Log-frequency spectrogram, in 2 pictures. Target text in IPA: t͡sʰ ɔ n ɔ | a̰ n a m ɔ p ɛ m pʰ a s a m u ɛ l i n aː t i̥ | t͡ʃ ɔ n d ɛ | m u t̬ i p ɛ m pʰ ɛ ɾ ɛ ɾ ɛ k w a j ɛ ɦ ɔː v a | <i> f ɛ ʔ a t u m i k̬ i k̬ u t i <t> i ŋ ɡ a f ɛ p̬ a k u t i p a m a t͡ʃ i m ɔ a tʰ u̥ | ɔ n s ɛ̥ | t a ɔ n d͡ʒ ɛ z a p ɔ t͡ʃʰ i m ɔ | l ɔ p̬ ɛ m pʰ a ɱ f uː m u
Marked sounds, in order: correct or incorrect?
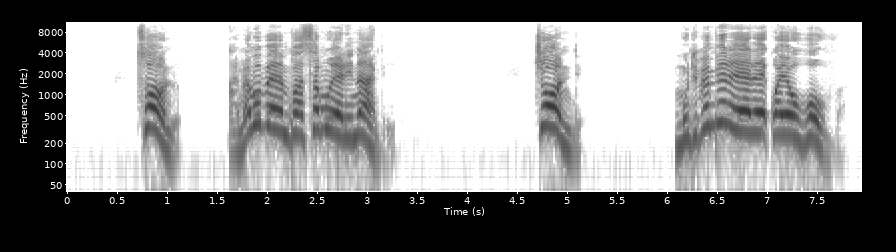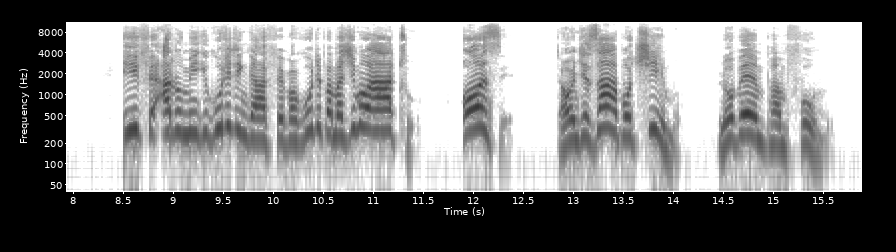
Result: correct, correct

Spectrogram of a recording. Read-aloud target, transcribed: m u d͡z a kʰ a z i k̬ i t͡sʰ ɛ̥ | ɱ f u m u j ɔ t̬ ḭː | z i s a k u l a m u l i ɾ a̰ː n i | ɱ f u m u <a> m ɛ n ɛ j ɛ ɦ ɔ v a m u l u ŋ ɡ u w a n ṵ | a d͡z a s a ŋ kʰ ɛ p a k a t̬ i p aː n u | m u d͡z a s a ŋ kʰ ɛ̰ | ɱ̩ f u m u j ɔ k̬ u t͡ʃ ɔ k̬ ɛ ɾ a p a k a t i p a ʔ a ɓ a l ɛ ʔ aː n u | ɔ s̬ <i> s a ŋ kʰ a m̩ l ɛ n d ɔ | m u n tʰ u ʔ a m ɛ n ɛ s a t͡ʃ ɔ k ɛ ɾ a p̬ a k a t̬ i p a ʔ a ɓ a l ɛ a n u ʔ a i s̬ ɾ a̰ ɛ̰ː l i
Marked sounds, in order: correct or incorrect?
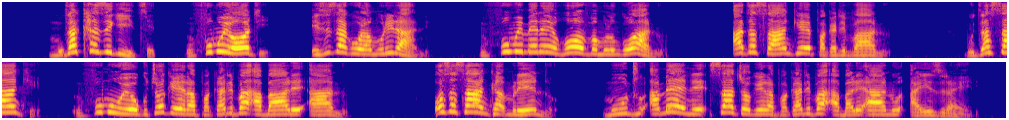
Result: incorrect, incorrect

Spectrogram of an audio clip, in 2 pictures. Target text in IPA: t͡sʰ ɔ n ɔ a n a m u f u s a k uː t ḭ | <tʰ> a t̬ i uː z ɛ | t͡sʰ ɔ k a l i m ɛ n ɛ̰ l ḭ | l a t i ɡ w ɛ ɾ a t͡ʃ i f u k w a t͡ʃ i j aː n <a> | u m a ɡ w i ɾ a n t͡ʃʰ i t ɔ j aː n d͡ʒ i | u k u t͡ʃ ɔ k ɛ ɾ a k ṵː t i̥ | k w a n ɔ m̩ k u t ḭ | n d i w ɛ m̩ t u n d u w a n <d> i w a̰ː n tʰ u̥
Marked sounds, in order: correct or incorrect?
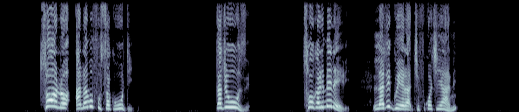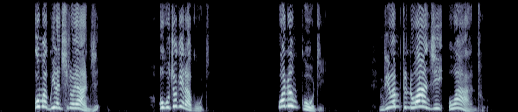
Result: incorrect, incorrect, incorrect

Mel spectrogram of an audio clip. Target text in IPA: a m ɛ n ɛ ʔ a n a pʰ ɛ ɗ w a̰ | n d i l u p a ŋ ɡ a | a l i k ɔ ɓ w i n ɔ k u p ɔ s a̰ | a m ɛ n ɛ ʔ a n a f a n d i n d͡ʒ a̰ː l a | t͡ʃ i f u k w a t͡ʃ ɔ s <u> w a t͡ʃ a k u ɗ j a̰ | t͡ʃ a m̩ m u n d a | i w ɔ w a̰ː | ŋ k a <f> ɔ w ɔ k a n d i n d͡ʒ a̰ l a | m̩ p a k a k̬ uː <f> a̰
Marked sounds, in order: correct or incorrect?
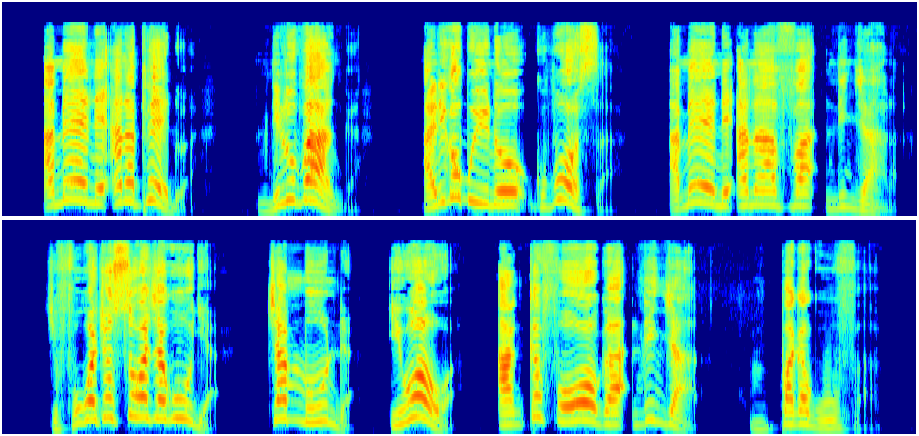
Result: incorrect, correct, correct

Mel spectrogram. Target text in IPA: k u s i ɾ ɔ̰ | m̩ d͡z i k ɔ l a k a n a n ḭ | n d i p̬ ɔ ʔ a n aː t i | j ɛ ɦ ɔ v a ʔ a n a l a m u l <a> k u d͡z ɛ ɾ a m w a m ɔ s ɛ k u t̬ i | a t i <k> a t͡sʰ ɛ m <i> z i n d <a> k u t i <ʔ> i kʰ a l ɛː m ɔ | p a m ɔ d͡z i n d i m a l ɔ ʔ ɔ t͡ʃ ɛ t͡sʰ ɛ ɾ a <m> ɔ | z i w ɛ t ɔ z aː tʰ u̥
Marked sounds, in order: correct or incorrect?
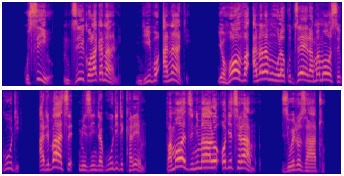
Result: correct, incorrect, correct, correct, incorrect, correct

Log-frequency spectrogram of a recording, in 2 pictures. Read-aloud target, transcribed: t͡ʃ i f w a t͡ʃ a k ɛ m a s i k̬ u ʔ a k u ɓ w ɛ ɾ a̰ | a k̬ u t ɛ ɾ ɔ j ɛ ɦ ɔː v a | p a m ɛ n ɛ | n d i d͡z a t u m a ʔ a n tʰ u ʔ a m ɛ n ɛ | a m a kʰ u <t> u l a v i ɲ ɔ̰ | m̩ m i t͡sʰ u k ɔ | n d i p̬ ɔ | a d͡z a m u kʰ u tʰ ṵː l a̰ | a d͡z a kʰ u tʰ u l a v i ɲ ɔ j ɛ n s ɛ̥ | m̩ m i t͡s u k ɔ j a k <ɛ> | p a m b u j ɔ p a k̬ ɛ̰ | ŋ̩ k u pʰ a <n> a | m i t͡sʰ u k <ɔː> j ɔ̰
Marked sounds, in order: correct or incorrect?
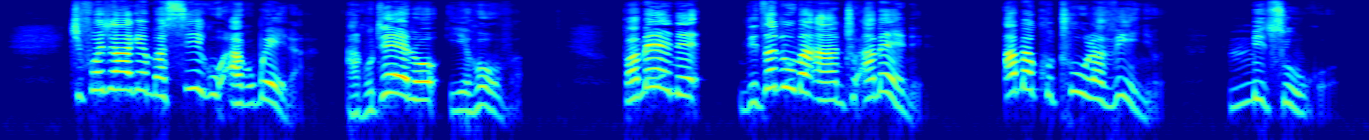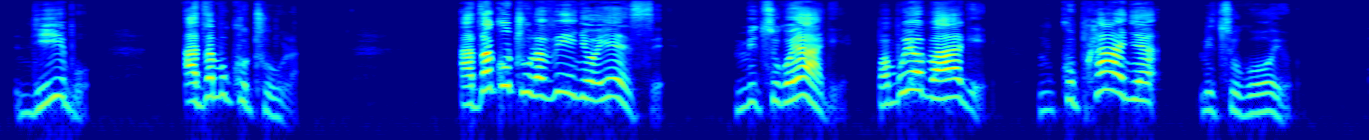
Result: incorrect, correct, incorrect, correct

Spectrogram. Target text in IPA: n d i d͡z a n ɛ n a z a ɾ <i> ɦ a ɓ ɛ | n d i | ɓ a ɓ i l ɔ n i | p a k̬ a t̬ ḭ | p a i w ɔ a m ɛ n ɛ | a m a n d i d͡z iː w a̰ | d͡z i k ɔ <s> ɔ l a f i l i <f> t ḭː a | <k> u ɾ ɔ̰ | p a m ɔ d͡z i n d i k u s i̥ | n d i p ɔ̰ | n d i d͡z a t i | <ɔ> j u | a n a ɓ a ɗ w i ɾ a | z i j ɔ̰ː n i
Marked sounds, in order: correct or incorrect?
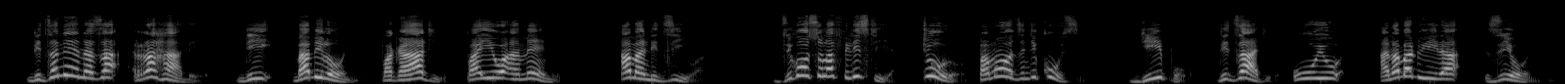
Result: incorrect, correct, incorrect, incorrect, incorrect

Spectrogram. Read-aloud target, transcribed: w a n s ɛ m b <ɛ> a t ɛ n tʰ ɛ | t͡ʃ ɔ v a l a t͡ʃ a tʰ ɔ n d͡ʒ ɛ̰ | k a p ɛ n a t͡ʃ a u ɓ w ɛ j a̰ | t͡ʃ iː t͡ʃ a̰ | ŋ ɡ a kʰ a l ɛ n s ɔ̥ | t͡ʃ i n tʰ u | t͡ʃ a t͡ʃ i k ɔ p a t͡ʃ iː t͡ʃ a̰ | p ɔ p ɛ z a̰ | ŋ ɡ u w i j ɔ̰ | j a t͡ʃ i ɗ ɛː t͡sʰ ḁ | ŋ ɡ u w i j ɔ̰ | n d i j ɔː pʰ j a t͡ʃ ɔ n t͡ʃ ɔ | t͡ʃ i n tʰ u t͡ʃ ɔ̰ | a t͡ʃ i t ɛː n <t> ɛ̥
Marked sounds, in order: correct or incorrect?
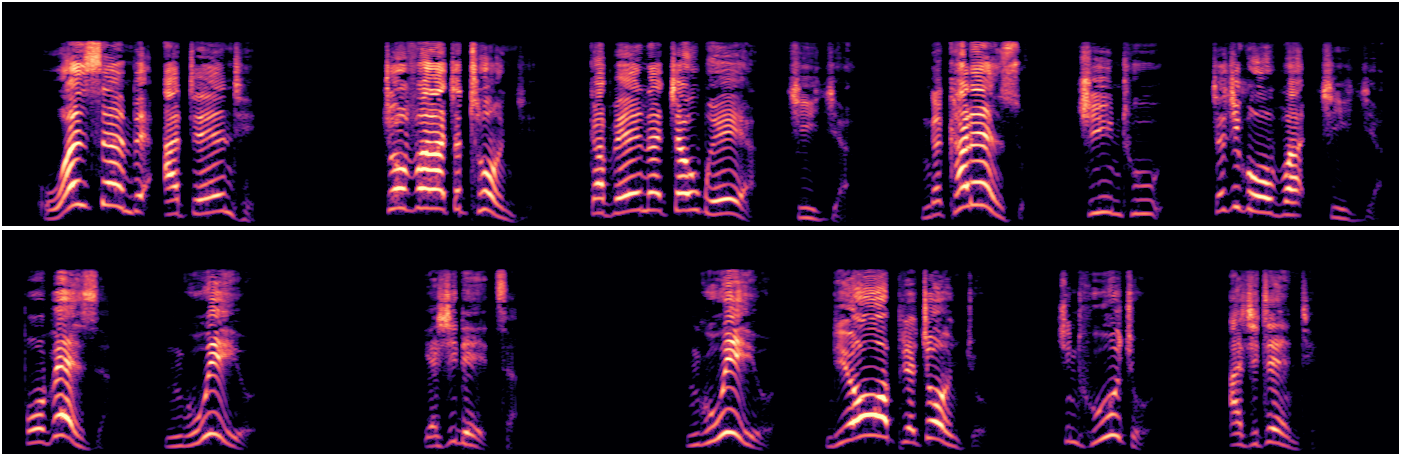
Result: correct, incorrect

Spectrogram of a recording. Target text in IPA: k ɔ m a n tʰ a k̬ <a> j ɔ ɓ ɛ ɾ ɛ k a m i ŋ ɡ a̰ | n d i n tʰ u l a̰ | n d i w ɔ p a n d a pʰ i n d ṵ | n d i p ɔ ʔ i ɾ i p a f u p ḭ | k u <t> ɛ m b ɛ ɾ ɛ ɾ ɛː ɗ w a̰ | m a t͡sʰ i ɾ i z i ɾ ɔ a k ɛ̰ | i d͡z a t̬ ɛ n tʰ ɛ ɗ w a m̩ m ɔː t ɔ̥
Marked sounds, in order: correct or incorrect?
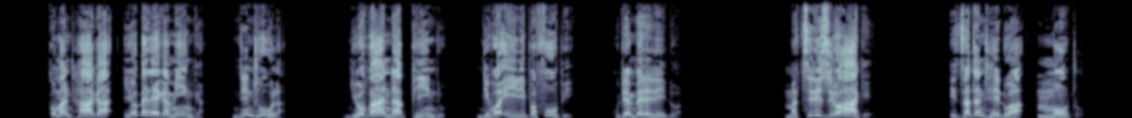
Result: correct, correct

